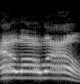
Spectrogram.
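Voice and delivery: very loud, very high, shrill screamed word. Reading out a quote written in all caps: screamed "LOL". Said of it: "He said that in all caps, so I had to scream it".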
